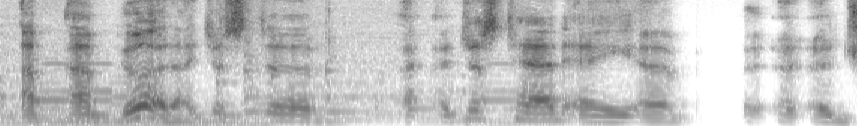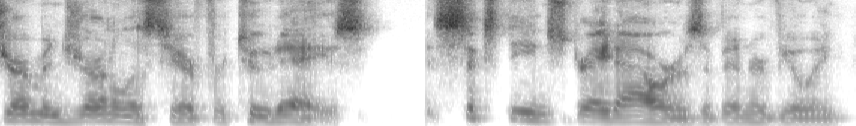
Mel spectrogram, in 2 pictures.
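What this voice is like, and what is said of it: Slightly fuzzy, tired voice. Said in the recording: “my voice is a little fuzzy”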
